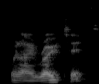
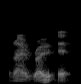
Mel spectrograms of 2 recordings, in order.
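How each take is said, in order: First: The T in wrote is clearly pronounced. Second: The T in wrote becomes a glottal stop. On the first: "he's not saying when I wrote it. He's not pronouncing the T" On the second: "He's saying when I wrote it. ... When he drops the T, that's called a glottal stop"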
